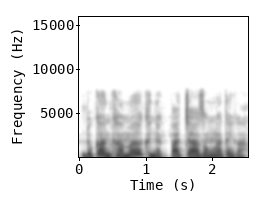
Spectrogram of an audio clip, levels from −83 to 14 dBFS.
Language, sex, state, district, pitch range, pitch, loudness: Wancho, female, Arunachal Pradesh, Longding, 240-265 Hz, 250 Hz, -14 LUFS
